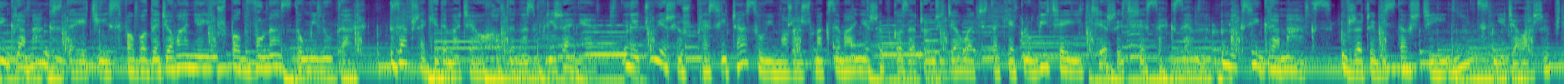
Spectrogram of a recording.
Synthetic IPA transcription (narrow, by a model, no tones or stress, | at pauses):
iɡɾamakzd̪ajɛt͡ɕisfɔbɔd̪ɛd͡ʑawaɲajuʂpɔd̪vunast̪umʲinut̪ax | zafʂɛkʲɛd̪ɘmat͡ɕɛɔxɔt̪ɛnazblʲiʐɛɲɛ̰ɲɛt͡ʂujɛʂjuʂpɾɛsʲjit͡ʂasuimɔʐɛʂmaksɘmalɲɛʂɘpkɔzat͡ʂɔɲd͡ʑd͡ʑawat͡ɕt̪akʲjaklubʲit͡ɕɛit͡ɕɛʂɘt͡ɕɕɛsɛksɛmmaksiɡɾamaks | vʐɛt͡ʂɘvʲist̪ɔɕt͡ɕiɲit̚t̪sɲɛd͡ʑa̰wa̰ʂɨp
